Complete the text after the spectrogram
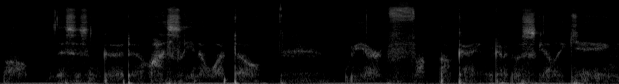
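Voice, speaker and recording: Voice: moderate pace, bright, forceful tone. A young adult streamer whispering casual, slangy gaming commentary in an ASMR style, close to the microphone. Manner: casual gamer slang, addresses viewers as dude and guys. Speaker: video game streamer.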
